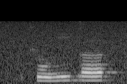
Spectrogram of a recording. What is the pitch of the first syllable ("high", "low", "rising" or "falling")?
low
